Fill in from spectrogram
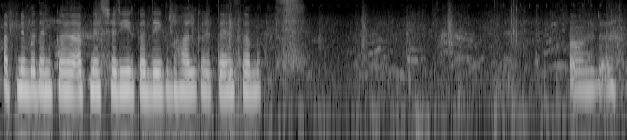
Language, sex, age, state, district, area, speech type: Urdu, female, 18-30, Bihar, Supaul, rural, spontaneous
